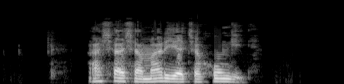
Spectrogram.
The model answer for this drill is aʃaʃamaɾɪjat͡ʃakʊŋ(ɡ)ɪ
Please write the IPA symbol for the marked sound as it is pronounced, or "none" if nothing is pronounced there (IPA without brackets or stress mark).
ɡ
